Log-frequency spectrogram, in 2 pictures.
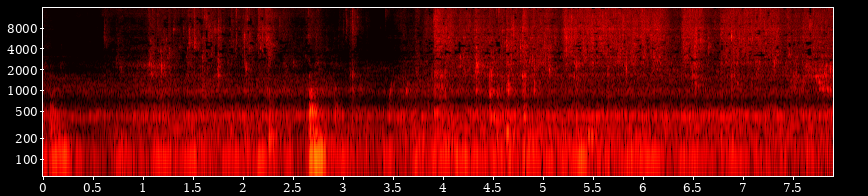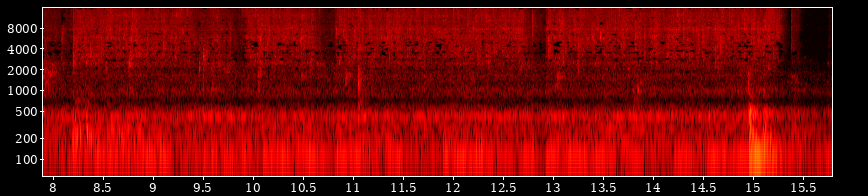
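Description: Tap water runs steadily into a sink as a face is washed after a wet shave, a continuous close splashing flow with small bumps of hands in the stream and no talk.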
